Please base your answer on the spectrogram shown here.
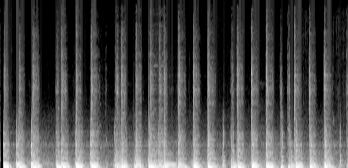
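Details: Strummed acoustic guitar plays a rhythmic chord pattern throughout, with no animal sound heard.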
